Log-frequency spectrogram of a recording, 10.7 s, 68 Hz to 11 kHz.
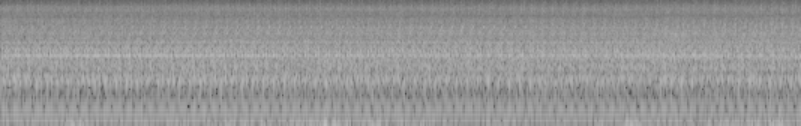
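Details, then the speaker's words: Honda Accord (CB7), 183,000 miles, idling just after first start in three years; steady even idle hum with no knocking or rattle, sounds really good. "now that it runs and it's not knocking it's not you know it doesn't sound like there's marbles in the engine it actually sounds really good"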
